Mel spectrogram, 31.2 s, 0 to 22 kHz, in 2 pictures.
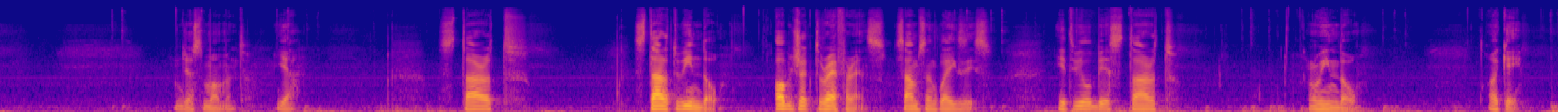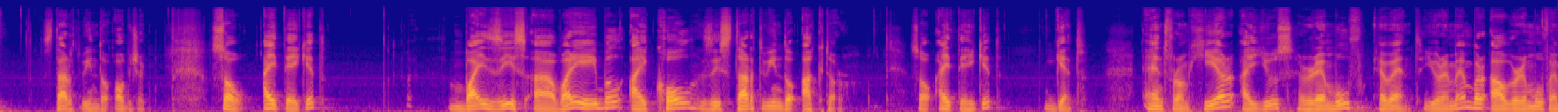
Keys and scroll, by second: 3.0 s, 3.8 t, 3.9 a, 4.2 r, 10.7-13.8 typing, 15.5 Return, 28.2 r, 28.8 m, 29.0 o.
